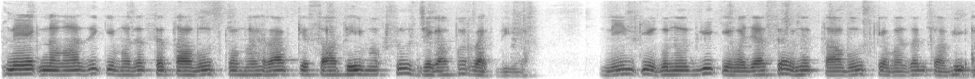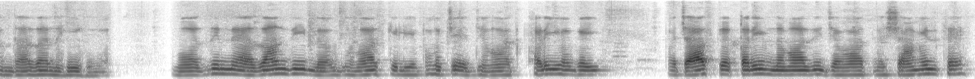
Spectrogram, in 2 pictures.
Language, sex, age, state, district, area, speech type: Urdu, male, 60+, Uttar Pradesh, Lucknow, urban, spontaneous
